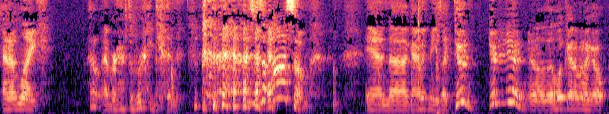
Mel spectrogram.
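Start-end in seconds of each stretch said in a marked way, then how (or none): 1.3-4.6 giddy laughing, voice climbing high. Retold or imitated. Stoned guy marveling at his wallet, laughing. 6.8-7.9 much higher, insistent repeats; urgent high calls. Retold or imitated. Friend trying to get his attention, urgent high calls.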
